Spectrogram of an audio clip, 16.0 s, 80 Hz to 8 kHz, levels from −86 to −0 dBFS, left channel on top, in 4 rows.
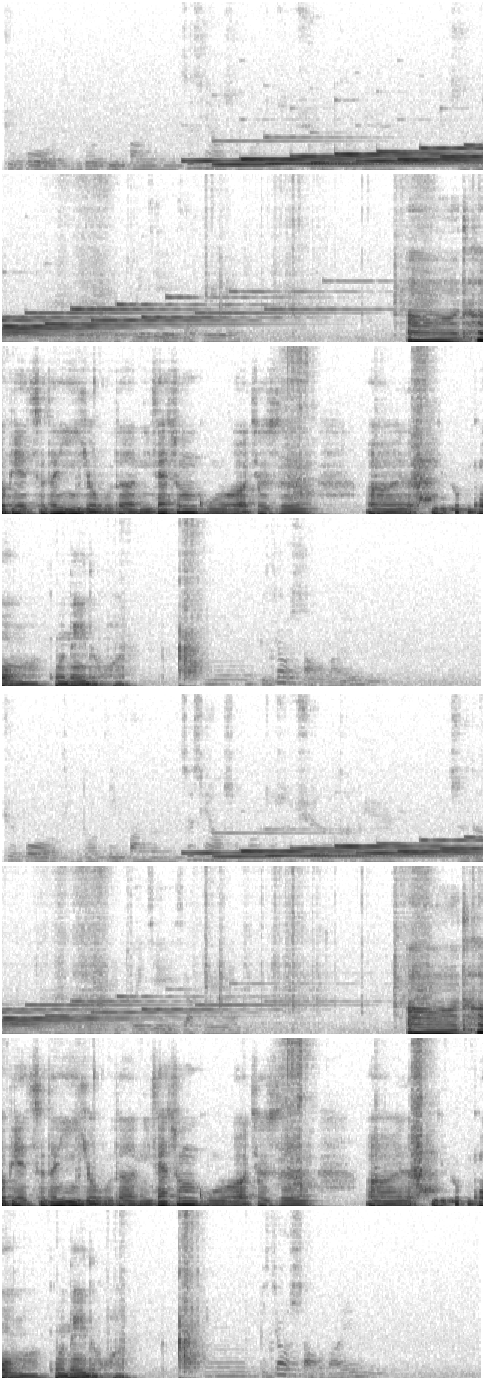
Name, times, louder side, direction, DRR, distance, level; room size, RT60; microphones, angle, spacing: voice 1, 0.0-3.3 3.7-6.0 9.2-9.6 11.3-11.7 13.7-15.1, equal, 50° right, 3.8 m, -45 dB
Mallet percussion, 1.5-6.5, left 5 dB, 70° left, 0.5 m, -25 dB
sound 1, 4.0-5.1 5.6-8.8 9.2-9.3 9.6-9.7 10.0-10.7 11.1-12.2 12.5-12.6 12.9-13.1 13.5-14.3, right 4 dB, 75° right, 4.5 m, -38 dB
voice 2, 7.4-13.1, right 1 dB, 15° right, 0.5 m, -17 dB
14.5 x 11.5 x 3.8 m
head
